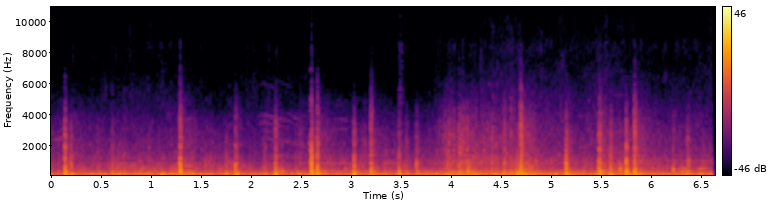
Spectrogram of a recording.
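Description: Fireworks show bursting in a quick series of sharp bangs and cracks, about two a second, over a continuous low rumble.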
